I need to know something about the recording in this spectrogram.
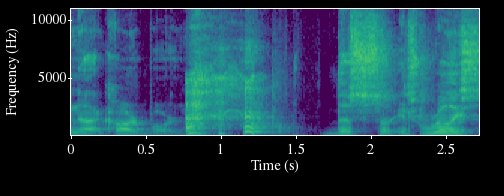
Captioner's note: laughs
